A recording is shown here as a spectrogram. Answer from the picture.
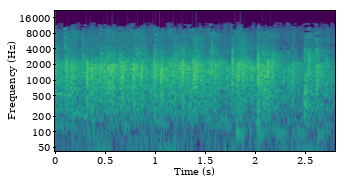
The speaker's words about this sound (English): Let's give her a big hand. Play golf clap.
